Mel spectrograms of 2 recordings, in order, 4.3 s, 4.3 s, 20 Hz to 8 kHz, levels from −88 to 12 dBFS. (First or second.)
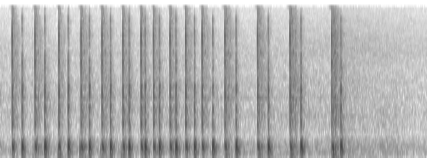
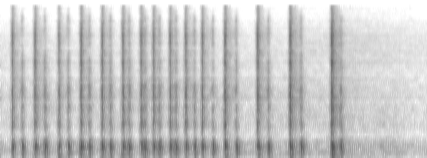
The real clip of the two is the first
